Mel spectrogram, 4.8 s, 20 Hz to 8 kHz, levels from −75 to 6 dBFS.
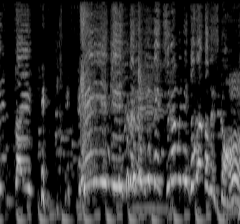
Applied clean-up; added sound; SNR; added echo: classical method Wiener filter.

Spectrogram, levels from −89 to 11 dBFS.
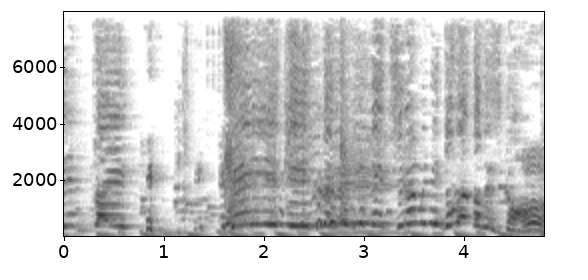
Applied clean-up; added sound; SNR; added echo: classical method log-MMSE.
